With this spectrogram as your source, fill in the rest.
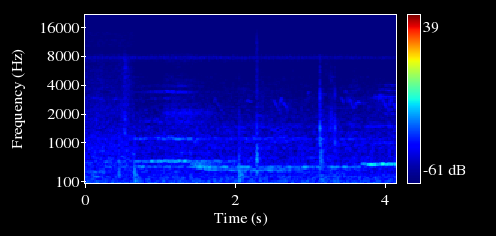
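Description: Footsteps creak softly on a wooden floor.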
